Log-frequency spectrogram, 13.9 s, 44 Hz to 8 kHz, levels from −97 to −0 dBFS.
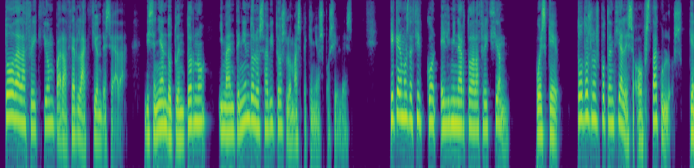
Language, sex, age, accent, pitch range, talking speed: Spanish, male, 40-59, Spanish, 130-180 Hz, 145 wpm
